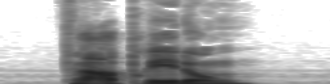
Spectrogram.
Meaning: 1. appointment 2. date (pre-arranged social meeting)
- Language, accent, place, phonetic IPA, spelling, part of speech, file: German, Germany, Berlin, [fɛɐ̯ˈʔapʁeːdʊŋ], Verabredung, noun, De-Verabredung.ogg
